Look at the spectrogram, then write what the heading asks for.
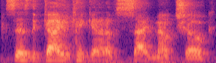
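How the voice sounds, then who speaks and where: A man's voice: medium pitch, flat delivery, moderate pace, a little mellow, pitched above the performer's own voice, lightly acted. A man reading the part of a cocky, playful teenage boy with a teasing, yelping delivery.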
